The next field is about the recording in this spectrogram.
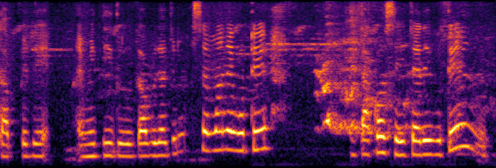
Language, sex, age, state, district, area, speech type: Odia, female, 18-30, Odisha, Bargarh, rural, spontaneous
